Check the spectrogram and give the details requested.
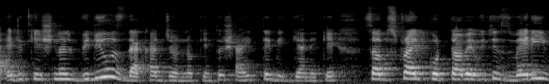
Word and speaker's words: সাহিত্যে বিজ্ঞানে: তার পাশে থাকবে সবাই সাহিত্য বিজ্ঞানের পাশে থাকবে আমি স্পেলিংটা বলে দিই অনেকে উচ্চারণ করে সাহিত্য বিজ্ঞান সাহিত্য বিজ্ঞান আমার চ্যানেলে নাম নয় আমার চ্যানেলের নাম সাহিত্যে বিজ্ঞানে হুইচ ইজ এস এ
